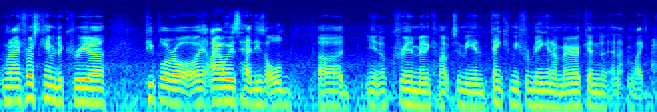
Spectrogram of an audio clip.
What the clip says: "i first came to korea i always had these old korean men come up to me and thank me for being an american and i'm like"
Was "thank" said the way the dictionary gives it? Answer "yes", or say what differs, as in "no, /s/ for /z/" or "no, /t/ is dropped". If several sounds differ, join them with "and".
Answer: yes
